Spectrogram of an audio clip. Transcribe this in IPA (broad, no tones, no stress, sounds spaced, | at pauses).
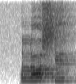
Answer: l ɒ s ɾ ɪ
